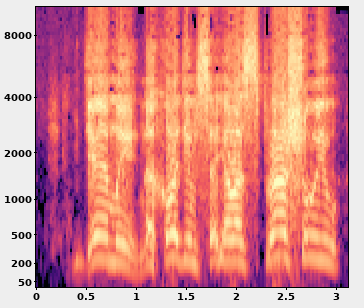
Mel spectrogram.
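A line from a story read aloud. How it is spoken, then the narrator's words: Hysterical shouting. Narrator (Russian): Опять закричал тот истеричный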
